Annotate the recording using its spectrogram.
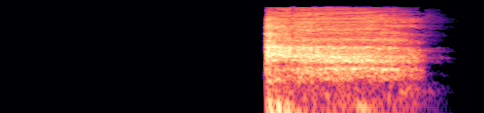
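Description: Dead silence, then about a second in, a loud breath from a man close to the microphone, lasting under a second.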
